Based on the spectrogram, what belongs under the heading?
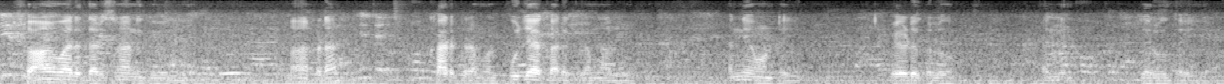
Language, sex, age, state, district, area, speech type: Telugu, male, 45-60, Andhra Pradesh, Bapatla, urban, spontaneous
